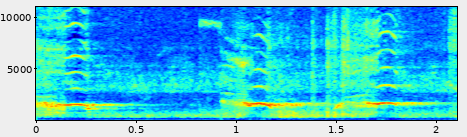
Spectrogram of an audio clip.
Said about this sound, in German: Natürlich ist das kein Papagei und kein Wellensittich, weil das ist, das ist, also es ist ein Vogel, selbstverständlich. Es ist ein Vogel.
